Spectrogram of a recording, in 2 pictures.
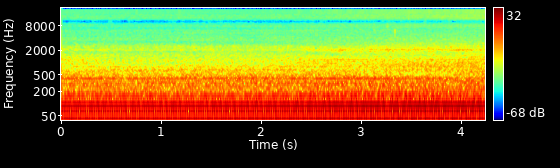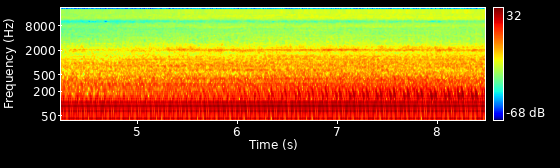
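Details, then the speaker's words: Truck that sat 11 years, first start: even, regular diesel idle clatter that firms up as it settles, no misfire or knock; good oil pressure, air pressure and voltage, airbags airing up, a couple of air leaks noted; normal idle. "Woo! She cleared up, didn't she? Man, guys, I can't believe it. It's working."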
